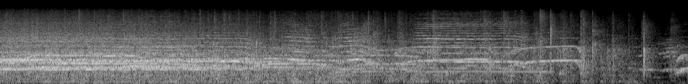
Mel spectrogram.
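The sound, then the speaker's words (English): A loud, dense roar from a large audience stamping their feet, clapping, cheering and whistling as Josh Charlton is introduced, blending into a continuous wash of noise for several seconds before easing slightly at the end. “Ladies and gentlemen, start stamping your feet. Start clapping your hands.”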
